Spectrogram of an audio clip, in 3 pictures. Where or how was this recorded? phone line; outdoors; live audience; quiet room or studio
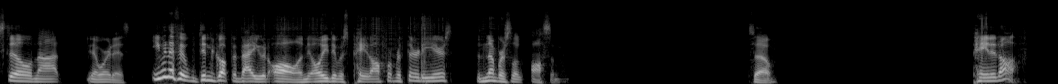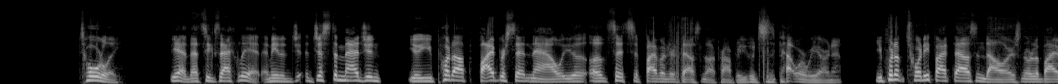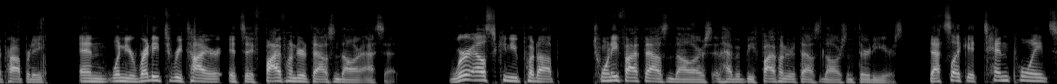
live audience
